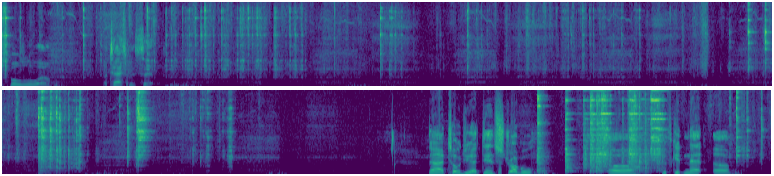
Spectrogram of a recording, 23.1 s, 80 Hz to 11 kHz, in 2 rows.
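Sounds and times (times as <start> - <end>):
metal hardware clinking and rattling: 0.0 - 15.1, 19.6 - 21.6, 22.3 - 23.0.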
